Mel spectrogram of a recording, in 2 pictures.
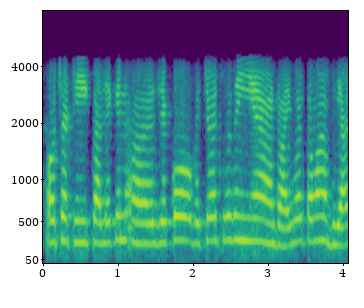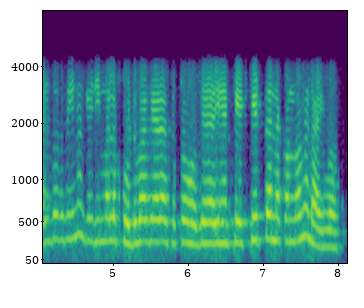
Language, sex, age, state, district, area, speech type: Sindhi, female, 30-45, Maharashtra, Thane, urban, conversation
